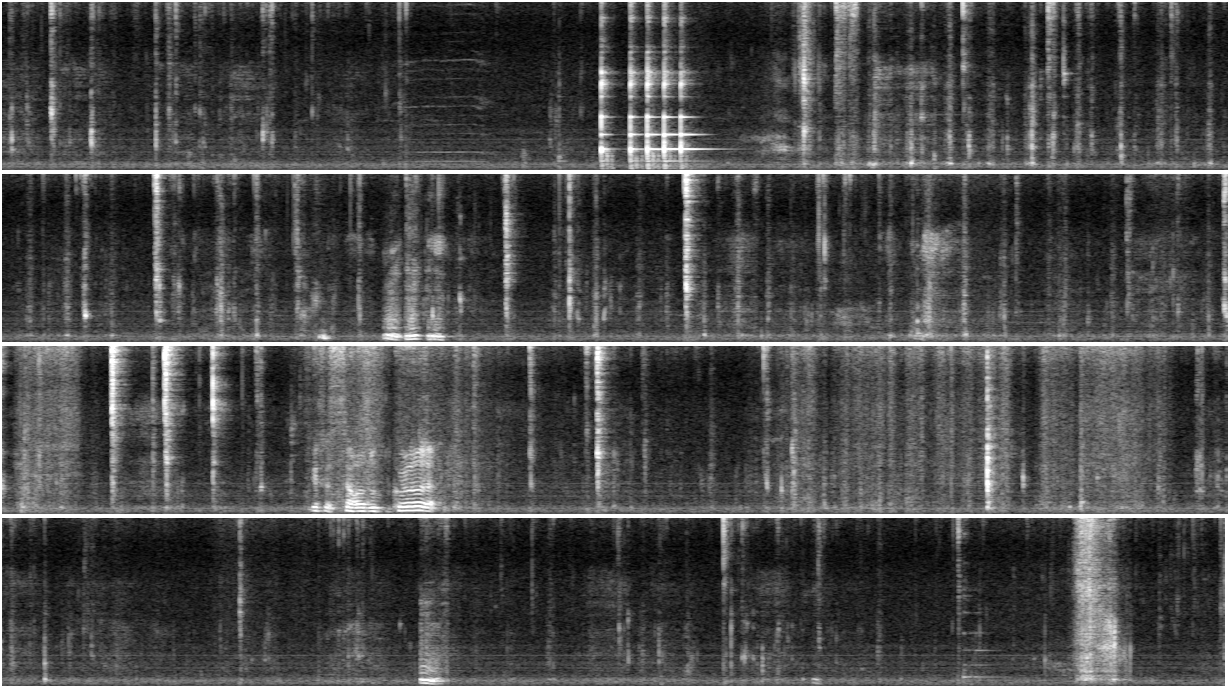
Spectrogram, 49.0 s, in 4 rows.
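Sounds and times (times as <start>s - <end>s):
crunchy chewing of cucumber: 0.0s - 4.0s, 7.9s - 27.2s, 35.5s - 38.1s
ringing note: 6.0s - 7.4s.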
